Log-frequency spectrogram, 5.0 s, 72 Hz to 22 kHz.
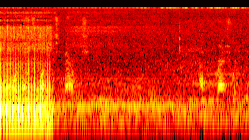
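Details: Rescued 2-year-old Boxer dog being treated for heartworm: a loud rattling snore through the nose, then quiet breathing with faint snuffles; snoring.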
